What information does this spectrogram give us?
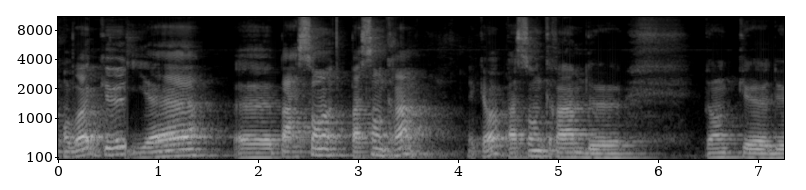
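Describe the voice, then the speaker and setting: A man's voice: fairly low pitch, darkish tone. A man explaining a drink's nutrition label in a casual video talk, hesitant and full of fillers, often checking in with his viewers. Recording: echoey room.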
